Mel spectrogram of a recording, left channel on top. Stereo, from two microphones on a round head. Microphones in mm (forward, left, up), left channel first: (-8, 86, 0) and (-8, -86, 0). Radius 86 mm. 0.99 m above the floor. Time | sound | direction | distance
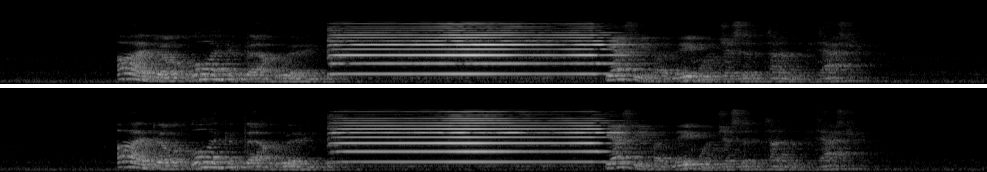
1.2 | a woman speaking | 50° right (ahead or behind) | 3.5 m
3.3 | a violin | 15° left (ahead or behind) | 2.5 m
6.0 | a man speaking | 50° right (ahead or behind) | 3 m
